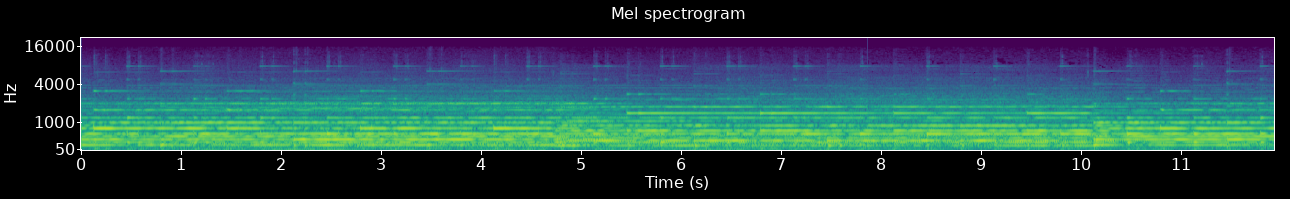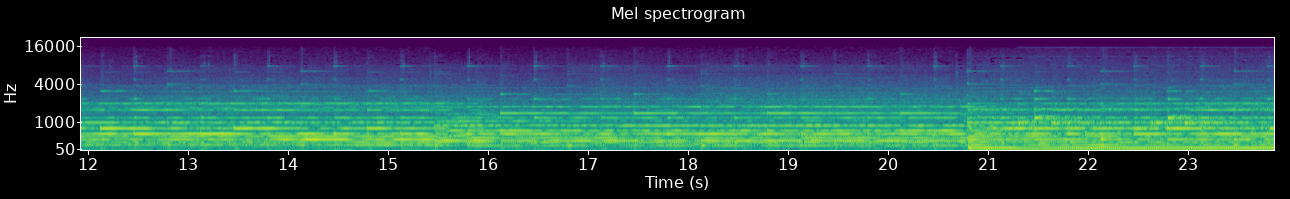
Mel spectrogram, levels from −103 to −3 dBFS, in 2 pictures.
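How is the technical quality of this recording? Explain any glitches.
The recording has one glitch, confined to its opening. From the very start until it stops abruptly at 7.86 s, a doubled audio track is heard: a second full-band copy trails about a tenth of a second behind, roughly 5 dB quieter, likely from an edit holding two out-of-step copies. Unlike echo or reverb, it repeats once, without decay or room colour.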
